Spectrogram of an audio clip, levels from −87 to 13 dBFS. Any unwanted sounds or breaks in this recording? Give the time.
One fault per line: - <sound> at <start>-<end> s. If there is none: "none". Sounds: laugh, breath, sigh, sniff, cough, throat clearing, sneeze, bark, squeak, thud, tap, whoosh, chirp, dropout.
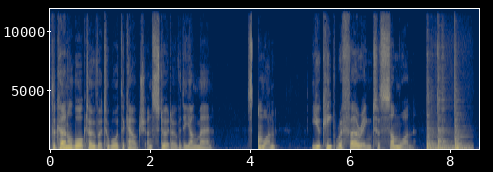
- dropout at 4.0-4.2 s
- tap at 7.5-8.5 s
